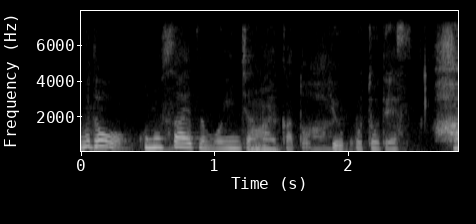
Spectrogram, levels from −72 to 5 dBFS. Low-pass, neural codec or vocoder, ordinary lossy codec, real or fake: 7.2 kHz; none; none; real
